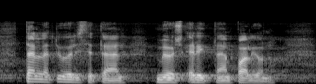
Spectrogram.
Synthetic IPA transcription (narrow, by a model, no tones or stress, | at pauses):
t̪ælːæt̪yølːˑist̪et̪æːnmyøsʔerit̪ːˑæˑempɑljon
